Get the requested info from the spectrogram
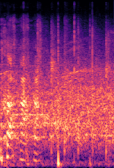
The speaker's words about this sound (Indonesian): ya itu dia tepuk tangan tepuk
